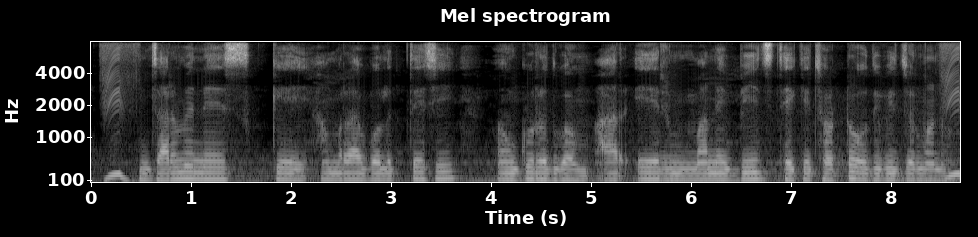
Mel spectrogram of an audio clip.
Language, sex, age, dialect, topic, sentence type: Bengali, male, 18-24, Western, agriculture, statement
